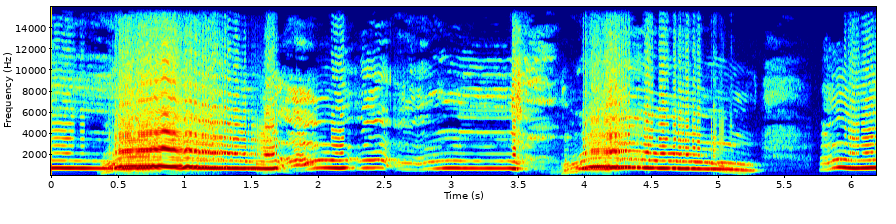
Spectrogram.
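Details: Maltese dog howling like a wolf indoors: drawn-out wavering tonal howls that slide and bend in pitch, two long rising-then-falling bursts with shorter yodelling notes between and a brief pause before the last.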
